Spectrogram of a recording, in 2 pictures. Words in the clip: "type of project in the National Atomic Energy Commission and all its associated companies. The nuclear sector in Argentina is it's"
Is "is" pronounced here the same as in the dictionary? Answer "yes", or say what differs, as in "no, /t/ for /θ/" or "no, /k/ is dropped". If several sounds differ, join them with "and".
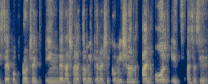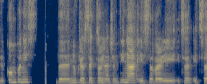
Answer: no, /s/ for /z/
